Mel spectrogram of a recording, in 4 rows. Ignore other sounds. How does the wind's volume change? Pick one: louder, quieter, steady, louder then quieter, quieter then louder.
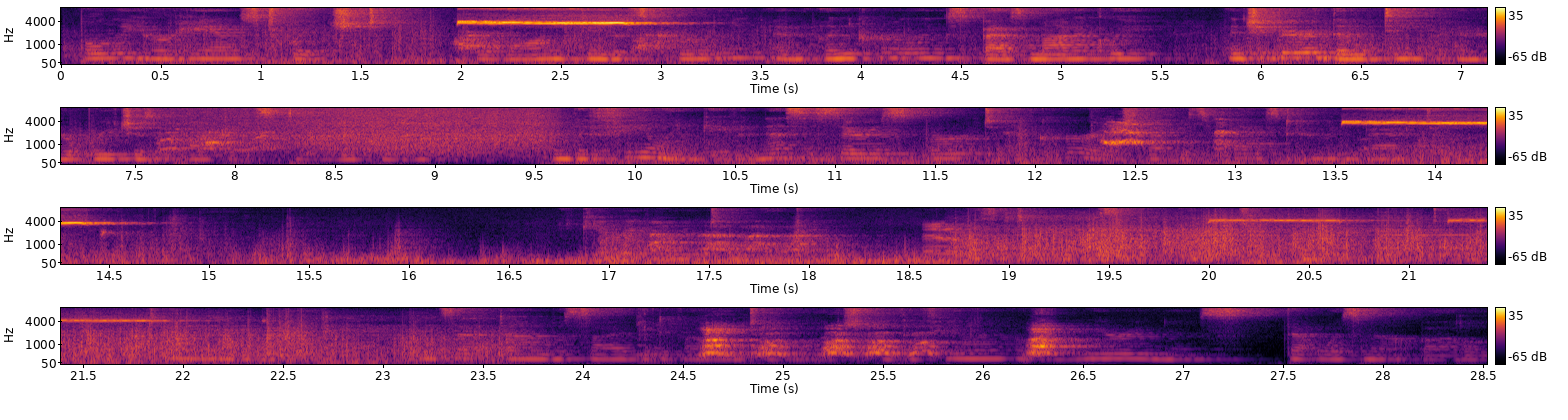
louder.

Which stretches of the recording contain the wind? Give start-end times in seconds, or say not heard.
0.0-23.7.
